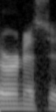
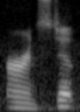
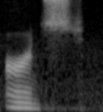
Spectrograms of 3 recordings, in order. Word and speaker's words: Ernst: It's interesting that he's actually, it's not Earnest, it's Ernst. Josh Ernst. It looks like Earnest phonetically, but it's actually Ernst.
